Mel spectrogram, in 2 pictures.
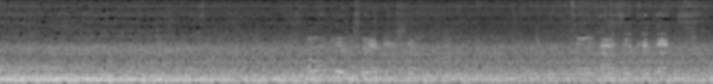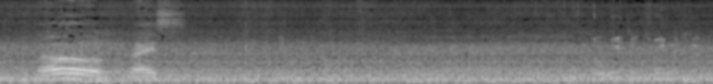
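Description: Steady low hum of harbour background noise, with faint voices and a short loud call a little past the middle.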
